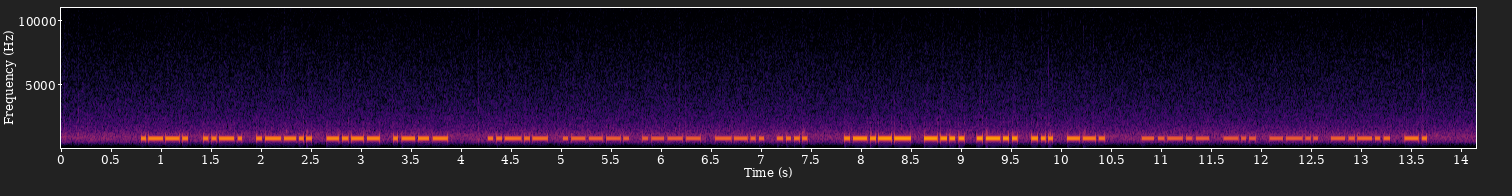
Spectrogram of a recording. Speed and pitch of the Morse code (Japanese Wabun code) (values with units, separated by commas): 28 wpm, 790 Hz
